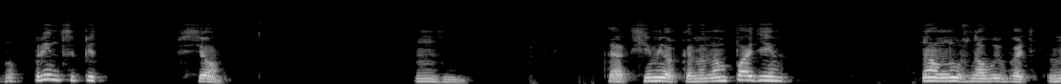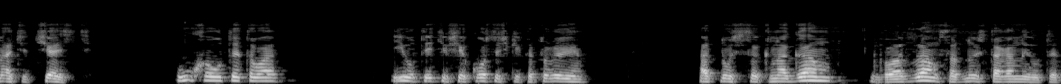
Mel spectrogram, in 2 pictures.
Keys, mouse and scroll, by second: 5.9 KP_7, 9.2 click, 10.6-12.7 drag, 19.5 KP_1.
